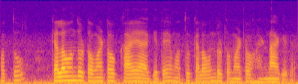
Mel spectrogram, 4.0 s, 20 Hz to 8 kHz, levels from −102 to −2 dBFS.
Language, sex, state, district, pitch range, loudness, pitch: Kannada, male, Karnataka, Bangalore, 110-135 Hz, -18 LUFS, 125 Hz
